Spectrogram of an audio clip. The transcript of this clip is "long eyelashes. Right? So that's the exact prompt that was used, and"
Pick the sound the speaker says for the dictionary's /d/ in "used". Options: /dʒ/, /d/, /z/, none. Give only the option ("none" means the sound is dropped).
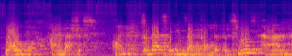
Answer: none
